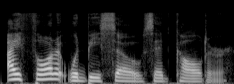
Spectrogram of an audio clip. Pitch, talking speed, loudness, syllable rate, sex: 175 Hz, 205 wpm, -19 LUFS, 4.1 syllables/s, female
